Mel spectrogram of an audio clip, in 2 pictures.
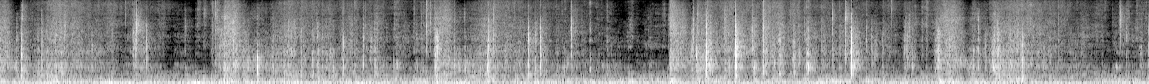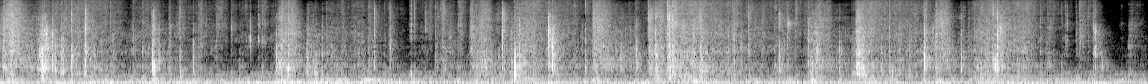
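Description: Thin blocks of reformed gym chalk being crushed and crumbled, a run of crunchy, crackling breaks made of many small sharp clicks, with a few short pauses.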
